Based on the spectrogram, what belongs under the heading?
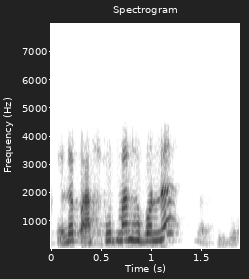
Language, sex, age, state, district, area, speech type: Assamese, female, 45-60, Assam, Sivasagar, urban, conversation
